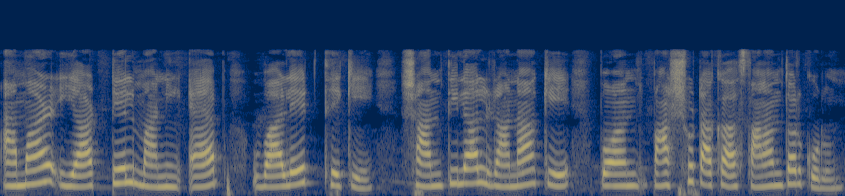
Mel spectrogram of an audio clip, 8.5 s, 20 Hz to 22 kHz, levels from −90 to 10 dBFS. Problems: background sounds at intervals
